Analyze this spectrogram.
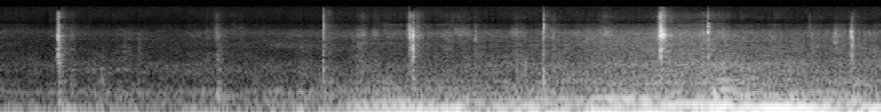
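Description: Light clicks and taps of hands handling a diesel fuel filter canister and its plastic hose clips. From about two and a half seconds in, a loud low vehicle engine rumble comes in and holds.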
